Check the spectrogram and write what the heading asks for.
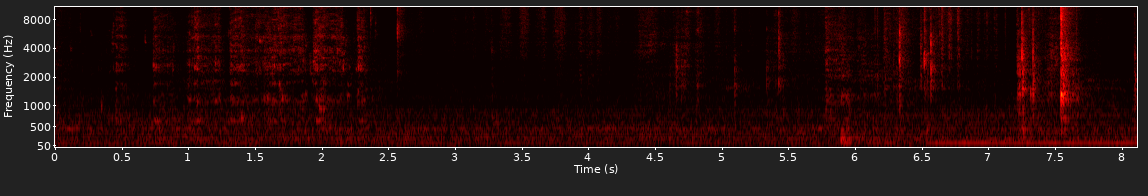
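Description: Wire whisk stirring pectin and sugar into raspberry juice in a stainless steel saucepan: light, irregular ticks and scrapes of the wires against the pot, with a few sharper clinks near the end.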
